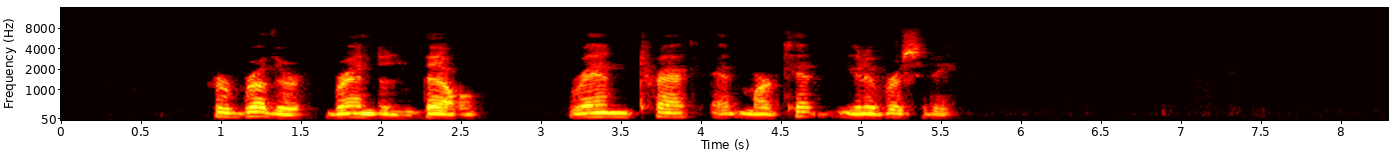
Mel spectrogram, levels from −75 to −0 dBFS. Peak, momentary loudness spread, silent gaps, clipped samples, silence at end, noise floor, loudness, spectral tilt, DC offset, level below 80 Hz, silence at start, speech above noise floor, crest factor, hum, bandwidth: -4 dBFS; 10 LU; none; under 0.1%; 2.75 s; -70 dBFS; -22 LUFS; -6.5 dB/octave; under 0.1%; -70 dBFS; 0.95 s; 49 dB; 20 dB; none; 7.6 kHz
